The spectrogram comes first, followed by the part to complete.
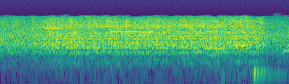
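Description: Concert audience applauding steadily as a song ends, with a single thump near the end.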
